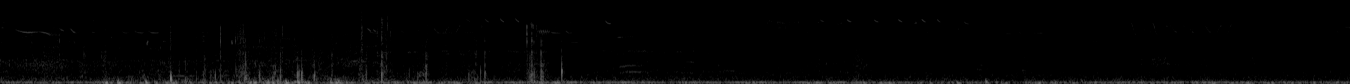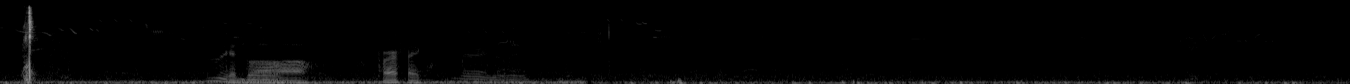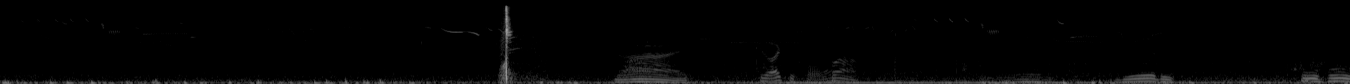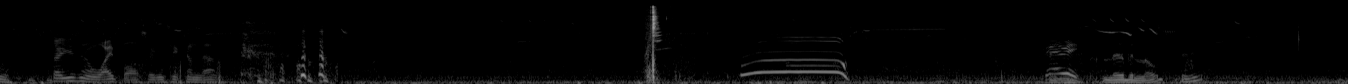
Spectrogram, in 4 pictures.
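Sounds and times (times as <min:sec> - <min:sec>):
faint bird chirps: 0:00.0 - 0:53.9
golf ball struck with driver: 0:13.7 - 0:14.1, 0:32.0 - 0:32.4, 0:46.9 - 0:47.4.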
